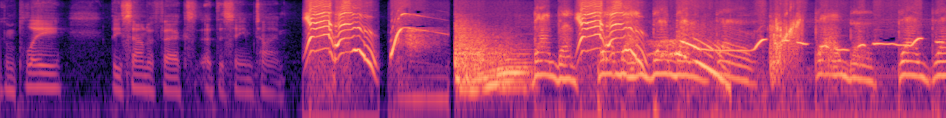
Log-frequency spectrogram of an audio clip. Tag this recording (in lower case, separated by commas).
speech, sound effect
